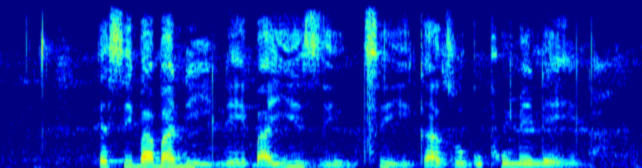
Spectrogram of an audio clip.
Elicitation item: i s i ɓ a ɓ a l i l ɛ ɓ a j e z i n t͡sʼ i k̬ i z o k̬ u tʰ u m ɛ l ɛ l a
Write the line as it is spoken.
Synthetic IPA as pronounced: e s i ɓ a ɓ a l i l ɛ ɓ a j i z i n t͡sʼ i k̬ a z o k̬ u pʰ u m ɛ l ɛː l a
